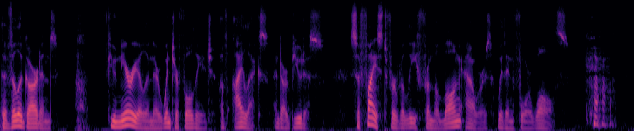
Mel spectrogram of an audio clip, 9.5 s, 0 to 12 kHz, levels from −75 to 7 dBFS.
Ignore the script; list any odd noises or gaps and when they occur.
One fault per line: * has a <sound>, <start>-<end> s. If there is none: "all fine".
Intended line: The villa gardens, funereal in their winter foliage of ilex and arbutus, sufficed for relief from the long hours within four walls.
* has a breath, 1.1-1.4 s
* has a laugh, 8.8-9.3 s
